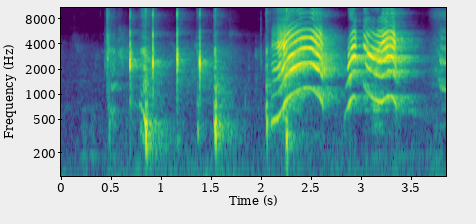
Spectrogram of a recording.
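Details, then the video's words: Pet parrot trained to speak, including "mummy": several sharp clicks and taps at first, then two drawn-out, high, nasal speech-like phrases that arch up and down in pitch, indoors. "Talking Parrot Mitthu Mitthu Tota || Mummy Mummy Bolne Wala Mitthu"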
